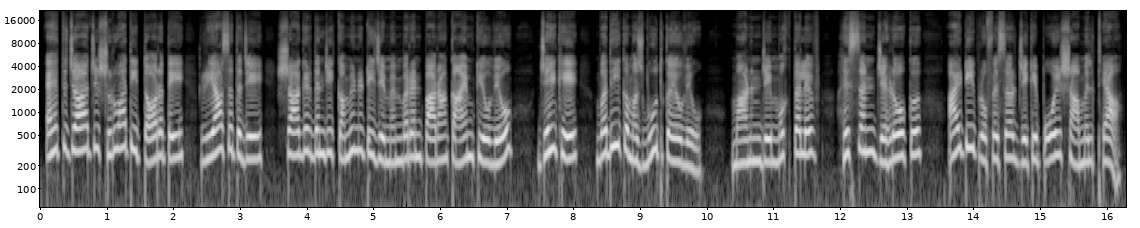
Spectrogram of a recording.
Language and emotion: Sindhi, neutral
